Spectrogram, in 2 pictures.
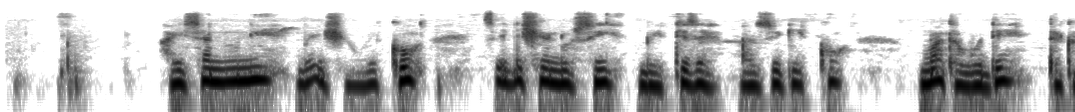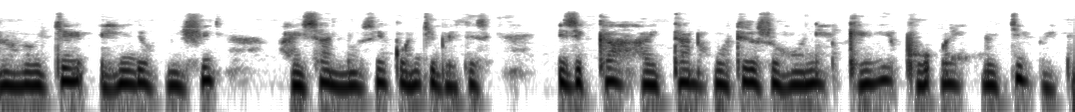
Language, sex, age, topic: Gamo, female, 36-49, government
